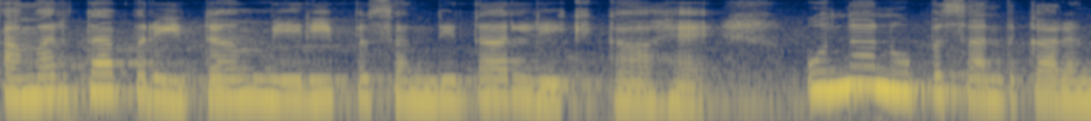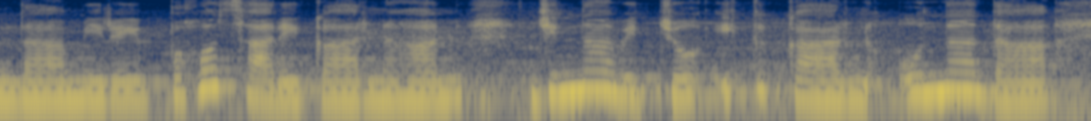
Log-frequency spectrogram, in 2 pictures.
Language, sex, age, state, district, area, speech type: Punjabi, female, 30-45, Punjab, Patiala, urban, spontaneous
